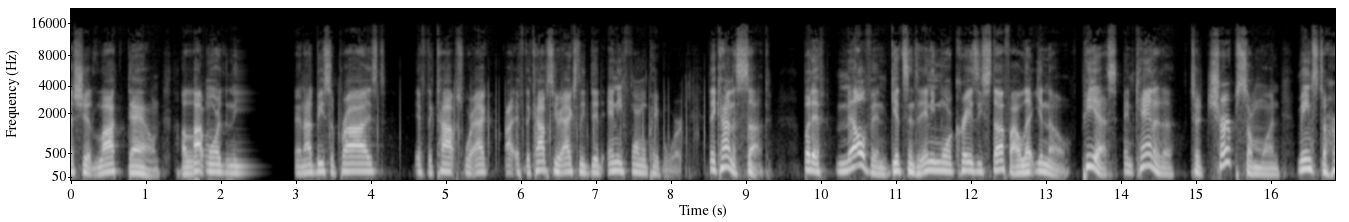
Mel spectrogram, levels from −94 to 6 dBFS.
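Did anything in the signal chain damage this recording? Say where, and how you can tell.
Yes. Network stage: from 1.31 to 2.09 s, four short gaps (longest 83 ms) are patched by repeating sound, giving choppy robotic speech, unlike one long outage.

From 2.22 to 3.01 s a buzzy continuation fades into about 0.44 s of silence, then speech resumes with a piece missing, likely a long network dropout.

From 3.45 to 9.17 s, a train of clicks, about 40, ticks irregularly near 6 per second, as loud as the speech, likely interference or a faulty connection, removing nothing.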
